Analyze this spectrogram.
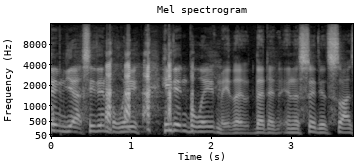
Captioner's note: laughing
